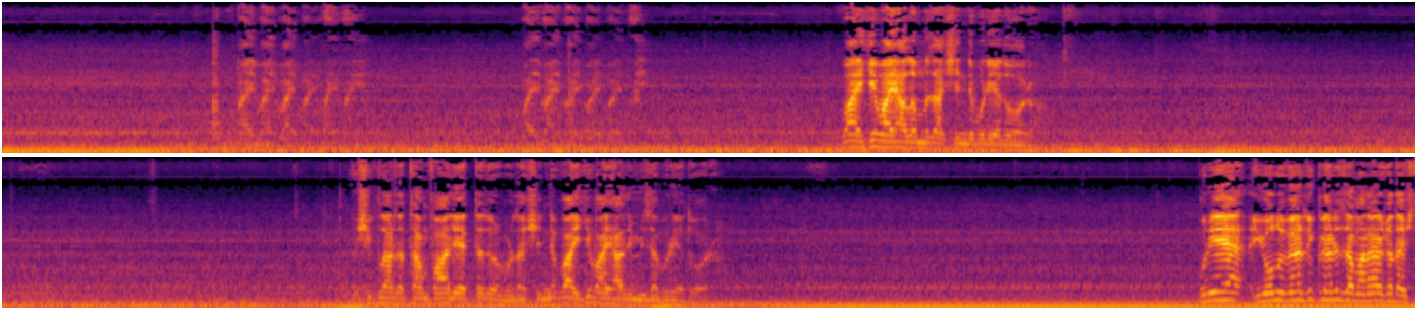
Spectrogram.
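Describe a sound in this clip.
A truck engine rumbles steadily at highway speed.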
